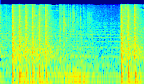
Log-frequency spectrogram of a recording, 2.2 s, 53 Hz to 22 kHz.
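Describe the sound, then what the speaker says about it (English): An MP40 submachine gun fires in the video game Call of Duty: Vanguard. Two rapid, loud bursts of automatic shots are separated by a short pause, with no talking. "Oh, watch this. MP40."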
